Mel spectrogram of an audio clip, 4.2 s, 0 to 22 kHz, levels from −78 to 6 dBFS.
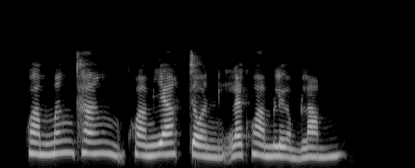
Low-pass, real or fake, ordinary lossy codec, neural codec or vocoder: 7.2 kHz; fake; AAC, 64 kbps; codec, 16 kHz, 16 kbps, FunCodec, trained on Chinese and English, 50 frames a second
